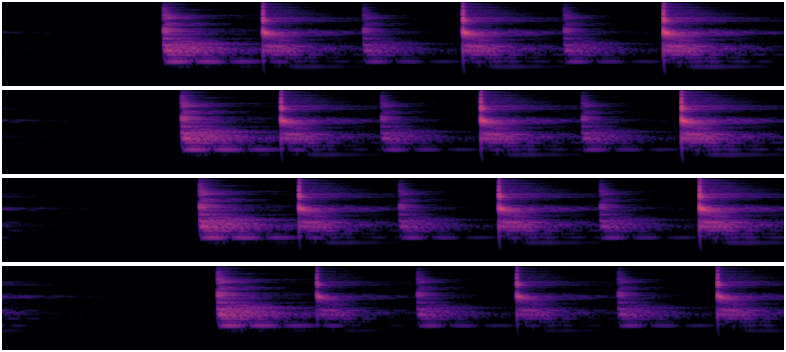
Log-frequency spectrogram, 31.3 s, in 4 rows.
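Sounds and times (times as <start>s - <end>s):
drums and percussion: 1.6s - 7.4s, 9.6s - 15.4s, 17.6s - 23.4s, 25.6s - 31.2s.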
